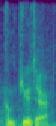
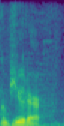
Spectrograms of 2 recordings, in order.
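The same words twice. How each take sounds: First: The word has a Dutch pronunciation. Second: The word has an English pronunciation.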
